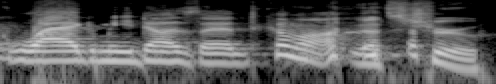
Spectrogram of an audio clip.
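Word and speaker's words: WAGMI: to say it because it would be wag me right w-a-g-m-i and i've heard that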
